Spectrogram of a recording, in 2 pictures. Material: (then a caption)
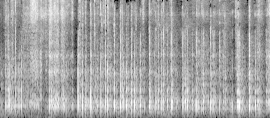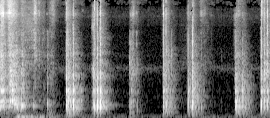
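Cloth, board. Long manicured nails tap and scratch the tan cloth cover of an old, solid hardcover book with a red spine. For about six seconds there is a dense, fast patter of dry, muted clicks and scratches with a midrange body, followed by seven separate, spaced taps with silence between them. Each tap is short and dead, with almost no ring.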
